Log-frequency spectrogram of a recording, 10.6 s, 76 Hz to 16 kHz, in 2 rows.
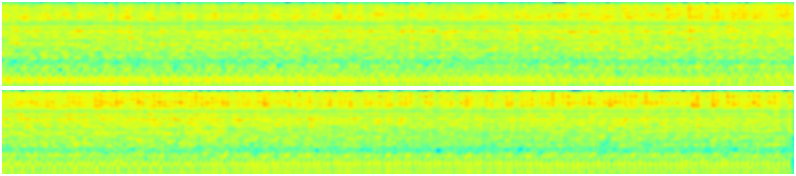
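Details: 1966 U302 after corrected rebuild issues, out under its own power: loud open-sounding idle with steady deep beat, no knocks or misses, unmuffled; normal healthy idle.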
